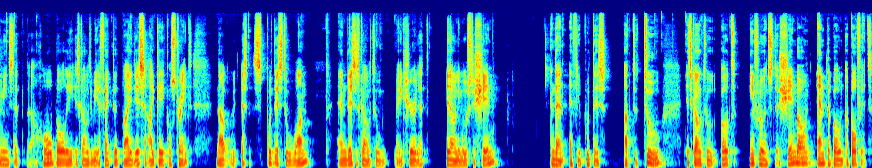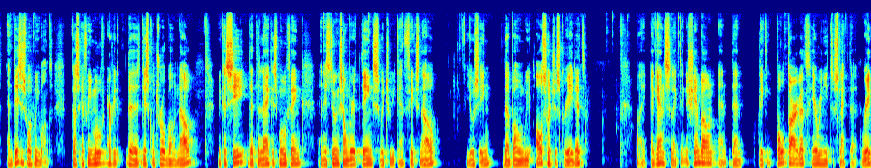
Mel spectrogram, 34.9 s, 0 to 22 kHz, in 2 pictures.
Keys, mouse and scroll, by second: 0.0-4.8 shift+middle drag, 4.8-5.5 drag, 5.5-6.2 middle drag, 6.2 scroll up 1, 6.5-7.4 shift+middle drag, 7.4 click, 7.7-8.2 shift+middle drag, 8.2 click, 8.9 click, 9.7 ctrl+z, 10.1 ctrl+z, 10.4-11.1 middle drag, 11.1 click, 12.4 click, 13.0-16.8 shift+middle drag, 17.0-17.5 middle drag, 17.5 click, 17.9-18.4 middle drag, 18.4 click, 19.3 click, 20.3 click, 24.1-25.4 middle drag, 25.4 click, 29.0 alt+g, 29.5-30.5 shift+middle drag, 30.5 click, 30.8-33.0 shift+middle drag, 33.0-34.8 drag.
